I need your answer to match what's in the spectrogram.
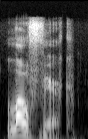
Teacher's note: you've got the German w, which sounds just like an English v.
